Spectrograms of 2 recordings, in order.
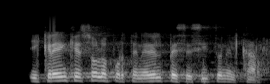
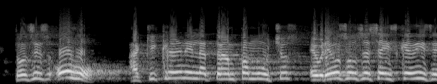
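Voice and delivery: fervent preaching; 8 semitones higher, 7 dB louder than usual. Acted. Preaching climax.

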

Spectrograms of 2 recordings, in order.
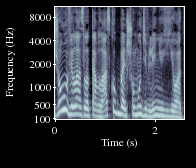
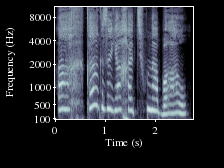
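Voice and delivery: put-on high, slow, longing little girl; wistful little Cinderella; 11 semitones higher, much slower than usual. A narrator's reading. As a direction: sigh it out like a dreamy child. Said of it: "тихонько вздохнула и произнесла".

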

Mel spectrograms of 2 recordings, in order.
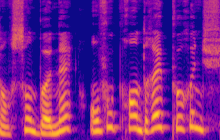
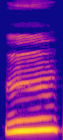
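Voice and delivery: loud, higher grumbling hum; grunt; 4 semitones higher, 9 dB louder than usual. A narrator's reading. Husband tapped on the shoulder while dozing, loud grunt. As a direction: grunt loudly in protest without opening the mouth. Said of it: "fait monsieur en grognant".

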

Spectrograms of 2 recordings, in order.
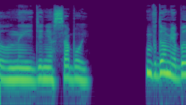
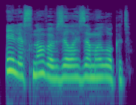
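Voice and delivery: plain reading voice

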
